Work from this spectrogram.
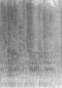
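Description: Tap water runs steadily for a short stretch as hands are rinsed in a home kitchen after kneading samosa dough, a broad continuous splash with no talk over it.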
